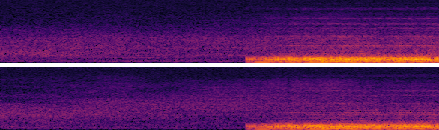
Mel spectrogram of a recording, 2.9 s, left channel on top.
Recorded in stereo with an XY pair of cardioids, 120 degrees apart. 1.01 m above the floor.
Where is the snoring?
35° left, 1.2 m.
